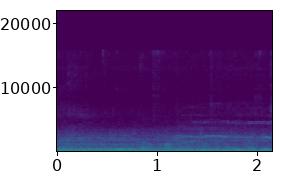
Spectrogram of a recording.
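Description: The last trace of a grand piano's final chord dying away, leaving the steady background noise of a pedestrian street with a faint thin high tone in the second half.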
